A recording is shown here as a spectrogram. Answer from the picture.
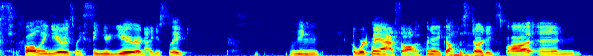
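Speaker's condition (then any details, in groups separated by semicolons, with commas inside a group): Cleft lip and palate; severe cleft lip and palate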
